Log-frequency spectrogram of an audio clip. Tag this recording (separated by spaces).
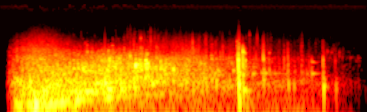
under-water bubbles ocean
